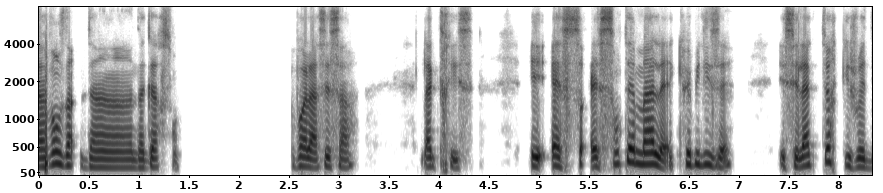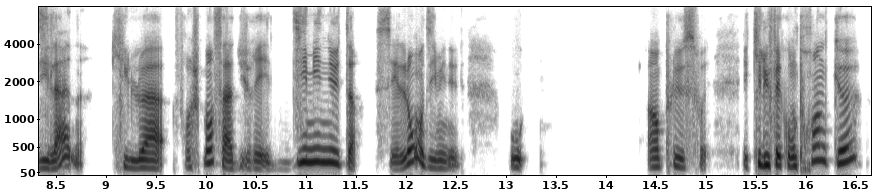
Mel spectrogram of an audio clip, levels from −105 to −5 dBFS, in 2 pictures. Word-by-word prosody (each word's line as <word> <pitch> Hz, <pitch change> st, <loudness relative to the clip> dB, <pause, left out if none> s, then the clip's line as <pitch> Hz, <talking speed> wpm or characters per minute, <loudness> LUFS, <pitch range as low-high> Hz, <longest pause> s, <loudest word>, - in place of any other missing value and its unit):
avances 205 Hz, +6 st, +4 dB
d'un 180 Hz, -, +2 dB
d'un 145 Hz, -2 st, 0 dB
d'un 145 Hz, +1 st, -1 dB
garçon. 150 Hz, +1 st, -3 dB, 1.1 s
Voilà, 160 Hz, -4 st, +3 dB
c'est 160 Hz, +2 st, 0 dB
ça, -, -, -5 dB, 0.7 s
l'actrice -, -, -3 dB, 0.6 s
et 335 Hz, +1 st, +4 dB
elle 170 Hz, -, +5 dB
se -, -, -4 dB
sent -, -, +1 dB
elle 155 Hz, -, +4 dB
se -, -, -1 dB
sentait 205 Hz, +4 st, +3 dB
mal, 200 Hz, -1 st, +7 dB
elle -, -, 0 dB
culpabilisait 195 Hz, -4 st, -1 dB, 0.5 s
et -, -, -4 dB
c'est 155 Hz, -, 0 dB
l'acteur 180 Hz, +8 st, +2 dB
qui 175 Hz, -, -4 dB
jouait 155 Hz, -1 st, +1 dB
Dylan 135 Hz, +4 st, -1 dB, 0.3 s
qui 155 Hz, -, -9 dB
lui 140 Hz, +1 st, +2 dB
a 135 Hz, -1 st, +2 dB
franchement 185 Hz, +9 st, -2 dB
ça -, -, +1 dB
a -, -, 0 dB
duré 125 Hz, 0 st, -6 dB
10 120 Hz, -, -1 dB
minutes, 235 Hz, -3 st, +3 dB, 0.2 s
c'est 115 Hz, -, -8 dB
long, -, -, +3 dB
10 140 Hz, -3 st, -4 dB
minutes, 130 Hz, -, -6 dB, 0.5 s
où 295 Hz, -1 st, -2 dB, 1.2 s
En 155 Hz, 0 st, 0 dB
plus, 155 Hz, -3 st, -6 dB
oui -, -, -10 dB, 0.4 s
et 155 Hz, -, -7 dB
qui 200 Hz, -, 0 dB
lui 185 Hz, -, +7 dB
fait 180 Hz, -, +4 dB
comprendre 250 Hz, +12 st, 0 dB
que 235 Hz, +8 st, +3 dB
165 Hz, 175 wpm, -23 LUFS, 145-205 Hz, 1.2 s, mal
